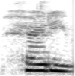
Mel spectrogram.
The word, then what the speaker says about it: Purdy: Number 6 is called Purdy Red, spelled with a P-U-R-D-Y, not just me mispronouncing pretty.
